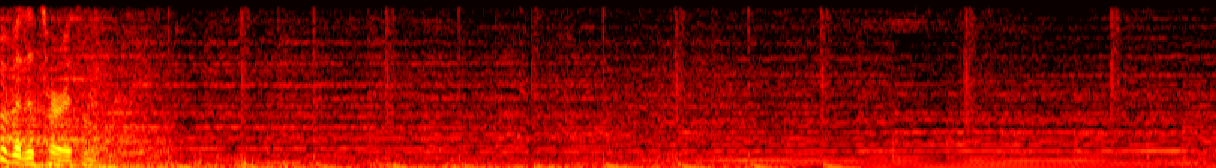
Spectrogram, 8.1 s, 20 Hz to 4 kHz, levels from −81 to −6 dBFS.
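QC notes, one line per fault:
3.52–3.56 s, short concealed packet loss: about 20 ms of audio failed to arrive at the decoder in time, and the receiver bridged the gap by extending the preceding sound for roughly 15 ms before crossfading back into the real signal. The result is a brief smear or wobble lasting a few hundredths of a second. The surrounding call audio stops sharply at 4 kHz, which points to a G.711-type narrowband codec.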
